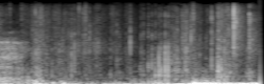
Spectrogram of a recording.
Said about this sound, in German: Mensch, die Seiten kleben, aber wahrscheinlich hat Boje, wie heißt der eigentlich mit Vornamen? Johannes, glaube ich, ne? Vielleicht hat der äh, am Papier jetzt erstmal gespart.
